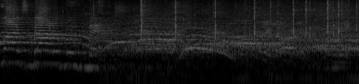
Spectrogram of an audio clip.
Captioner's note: applause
